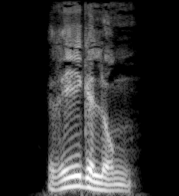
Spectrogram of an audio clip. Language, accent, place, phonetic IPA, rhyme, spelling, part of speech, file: German, Germany, Berlin, [ˈʁeːɡəlʊŋ], -eːɡəlʊŋ, Regelung, noun, De-Regelung.ogg
- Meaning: 1. regulation 2. control (method of governing the performance of an apparatus)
